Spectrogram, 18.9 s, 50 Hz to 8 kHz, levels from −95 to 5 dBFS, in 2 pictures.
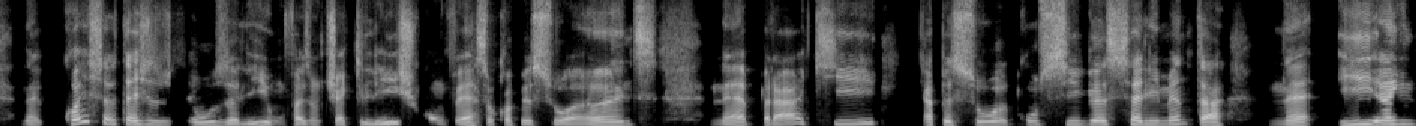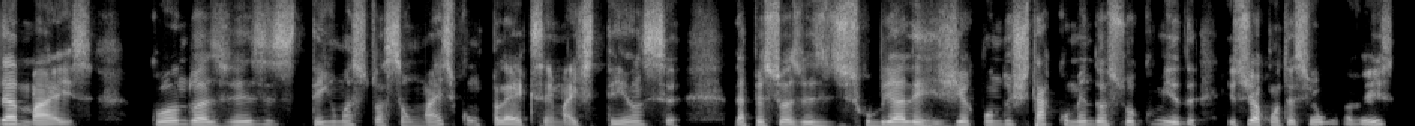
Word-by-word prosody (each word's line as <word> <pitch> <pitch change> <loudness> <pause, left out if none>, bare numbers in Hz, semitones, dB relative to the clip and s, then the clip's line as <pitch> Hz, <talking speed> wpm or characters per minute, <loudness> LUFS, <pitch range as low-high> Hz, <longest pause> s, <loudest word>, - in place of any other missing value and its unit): né, - - -6
quais 370 - +2
estratégias 205 -4 +1
você 170 - -12
usa 165 -1 -4
ali, 130 +7 -4
um 125 - -21
faz 140 0 -1
um 140 - -10
checklist, 275 - +1
conversa 165 +5 -1
com 155 - -4
a - - -9
pessoa 135 -2 +1
antes, 175 - +1 0.4
né, - - +2
para - - +2
que 245 +3 -3 0.3
a 180 - +2
pessoa 185 +1 0
consiga 200 0 +2
se 220 - +5
alimentar, 200 -3 +2 0.3
né, 150 +5 +2 0.2
e 205 +3 +3
ainda 225 +1 +6
mais, 130 -5 +2 0.4
quando 205 +3 0
às 175 -4 +1
vezes 195 +3 0
tem 150 +4 -6
uma 190 +1 -8
situação 175 0 +1
mais 160 +7 -1
complexa 155 -8 -1
e - - -12
mais 150 -1 +1
tensa, 195 - +1 0.4
da - - -1
pessoa 170 0 +3
às 155 - -3
vezes 160 -1 -4
descobrir 170 +2 +2
alergia 170 0 +2
quando 195 +1 -9
está 195 -1 +4
comendo 195 -1 -5
a - - -5
sua 195 - 0
comida, 175 -9 -5 0.2
isso 155 - +1
já - - +7
aconteceu 155 0 -2
alguma 135 -6 -12
vez? - - -2
180 Hz, 175 wpm, -26 LUFS, 155-200 Hz, 0.4 s, já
